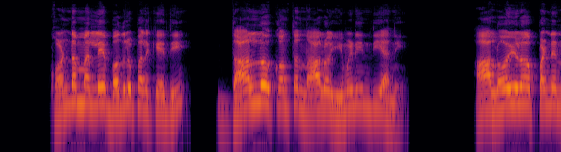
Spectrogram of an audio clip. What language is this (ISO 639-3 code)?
tel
